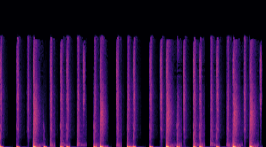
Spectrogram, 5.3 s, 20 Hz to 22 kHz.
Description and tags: Drumloop - Free Try 1 (90 BPM)
With swing, to combine with the others "Free Try" ones.
Created with FrutyLoops Studio.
